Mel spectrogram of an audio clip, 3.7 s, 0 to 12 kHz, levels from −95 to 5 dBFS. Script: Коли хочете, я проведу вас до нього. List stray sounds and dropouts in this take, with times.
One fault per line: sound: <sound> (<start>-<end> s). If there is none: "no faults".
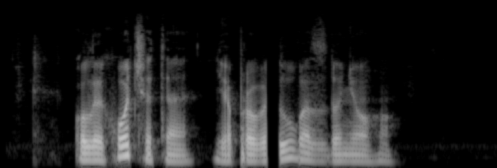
sound: dropout (2.0-2.1 s)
